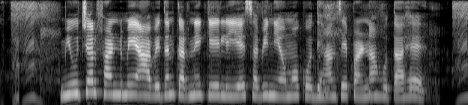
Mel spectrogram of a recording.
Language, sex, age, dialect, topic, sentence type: Hindi, female, 25-30, Garhwali, banking, statement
